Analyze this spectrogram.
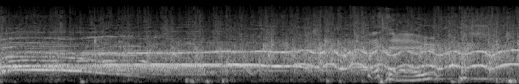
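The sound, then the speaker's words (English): Audience whooping and applauding as a stand-up comedian is welcomed to the stage: a continuous, steady wash of clapping and crowd noise with high, wavering whoops rising and falling above it. “Oh, it's such nice whooping.”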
